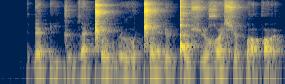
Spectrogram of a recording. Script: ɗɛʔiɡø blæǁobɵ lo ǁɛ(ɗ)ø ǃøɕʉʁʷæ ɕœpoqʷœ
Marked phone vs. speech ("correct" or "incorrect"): correct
